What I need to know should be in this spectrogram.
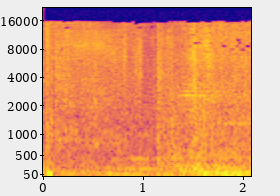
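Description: A rifle fires a burst of shots.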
